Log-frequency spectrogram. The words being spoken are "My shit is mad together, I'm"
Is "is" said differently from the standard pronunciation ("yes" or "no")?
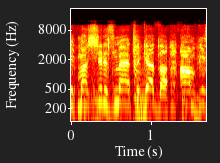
no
